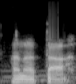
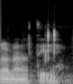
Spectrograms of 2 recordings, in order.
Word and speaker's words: あなた: Anata, not anati.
